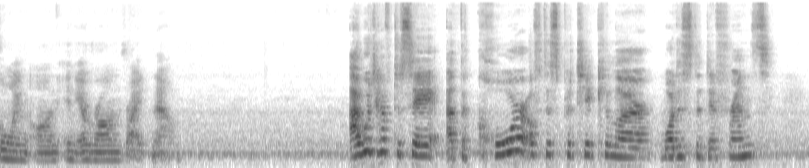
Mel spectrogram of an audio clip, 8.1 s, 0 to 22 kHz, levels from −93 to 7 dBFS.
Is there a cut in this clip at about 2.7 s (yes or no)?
yes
